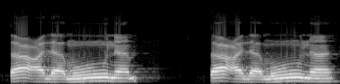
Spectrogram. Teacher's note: واو مدہ کو 1 الف کے برابر کھینچ کر پڑھیں گے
